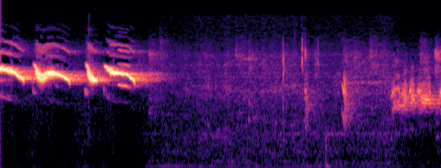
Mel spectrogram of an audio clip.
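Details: Close recording of a Chinese hwamei in song that is not yet fully intense: four loud, high looping whistles in quick succession, followed by quiet background and a few faint notes.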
